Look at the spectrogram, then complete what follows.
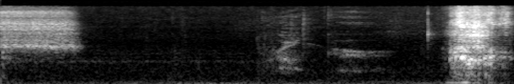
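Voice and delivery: breathy hushed whisper. Acted. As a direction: whisper it like a secret. Hushed aside in review.

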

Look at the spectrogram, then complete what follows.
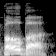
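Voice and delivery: BOBA said with a long O, BOH-buh; trying another pronunciation. Shown as a demonstration. Streamer checking with chat, BOBA as BOH-buh. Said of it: "Is that how you say it?".

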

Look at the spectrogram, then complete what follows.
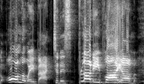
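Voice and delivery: high, loud, slow exasperated yell; frustrated shout. Real, not acted. Player fed up with travelling back, frustrated shout. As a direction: drag out the words in loud exasperation. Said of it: "this is just so frustrating".

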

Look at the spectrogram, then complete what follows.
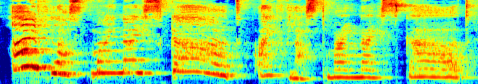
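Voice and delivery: a coach pretending to weep for her guard; mock sob. A narrator's reading. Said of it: "she sobbed".

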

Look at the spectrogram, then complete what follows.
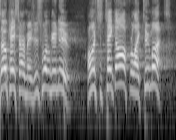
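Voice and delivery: hammed-up bossy therapist voice; imitating the therapist. Imitating therapist's brisk orders.

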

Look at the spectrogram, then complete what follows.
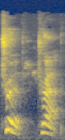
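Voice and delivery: loud, weighty stomps; heavy big footsteps. Acted. Very big billy goat crossing the bridge, loud and heavy. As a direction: land each word like a huge hoof. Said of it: "Remember, he's very big".

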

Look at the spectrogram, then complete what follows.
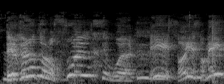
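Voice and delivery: high, excited yelling; frantic shouted orders. Acted. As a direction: keep screaming commands over the struggle. Sigue dando órdenes a gritos. (órdenes agitadas a gritos)

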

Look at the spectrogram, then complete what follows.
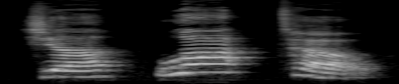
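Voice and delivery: "gelato" slowly, with a gap after each syllable. Shown as a demonstration. Teacher saying "gelato" along with children, slowly syllable by syllable. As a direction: lead "gelato" in three slow, separate beats. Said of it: "Can you say it with me?".

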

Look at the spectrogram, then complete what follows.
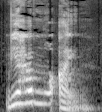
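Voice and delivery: high-pitched small creature voice; kleines Monster. A narrator's reading. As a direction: answer high and childlike. Little monster voice, answering in wonder. (hohe kleine Monsterstimme)

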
